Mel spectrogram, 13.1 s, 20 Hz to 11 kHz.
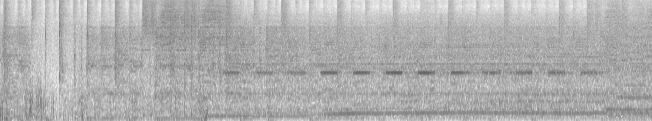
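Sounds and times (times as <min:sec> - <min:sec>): engine running: 0:01.7 - 0:13.0
backup alarm beeping: 0:04.4 - 0:12.0.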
